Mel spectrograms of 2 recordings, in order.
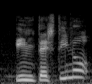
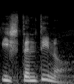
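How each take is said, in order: First: The word begins with in, then test. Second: The word begins with is, then tent. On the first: "¿Intestino o istentino?" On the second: "Pero vale istentino también"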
